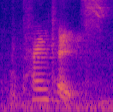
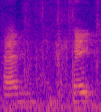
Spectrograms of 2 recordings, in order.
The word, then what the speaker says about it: pancakes: Pancakes. We don't say pancakes, we say pancakes. So the alveolar N changes to a velar sound.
